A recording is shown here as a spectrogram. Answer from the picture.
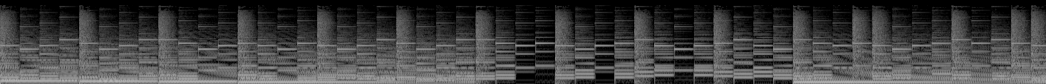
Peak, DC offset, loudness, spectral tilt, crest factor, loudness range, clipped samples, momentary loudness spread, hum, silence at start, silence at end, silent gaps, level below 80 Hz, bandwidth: -10 dBFS; under 0.1%; -24 LUFS; -4.5 dB/octave; 14 dB; 3 LU; under 0.1%; 4 LU; none; 0 s; 0 s; none; -40 dBFS; 17 kHz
